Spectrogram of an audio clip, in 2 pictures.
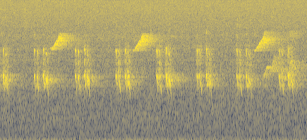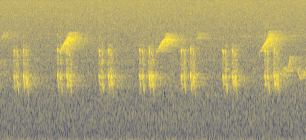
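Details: Blue-eared barbet in Hala-Bala Wildlife Sanctuary, far southern Thailand: rhythmic paired knocking notes, steady and repeated about every half second, with a brief rising whistle that recurs regularly over faint forest background.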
